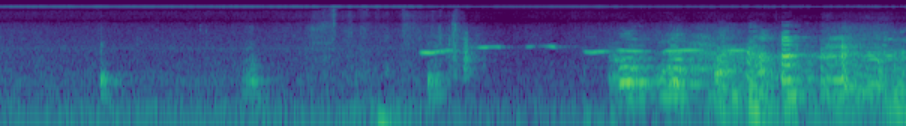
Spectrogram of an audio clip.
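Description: A person whistles a few short, clear notes of a tune for about a second, then loud laughter from an audience breaks out and carries on to the end.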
